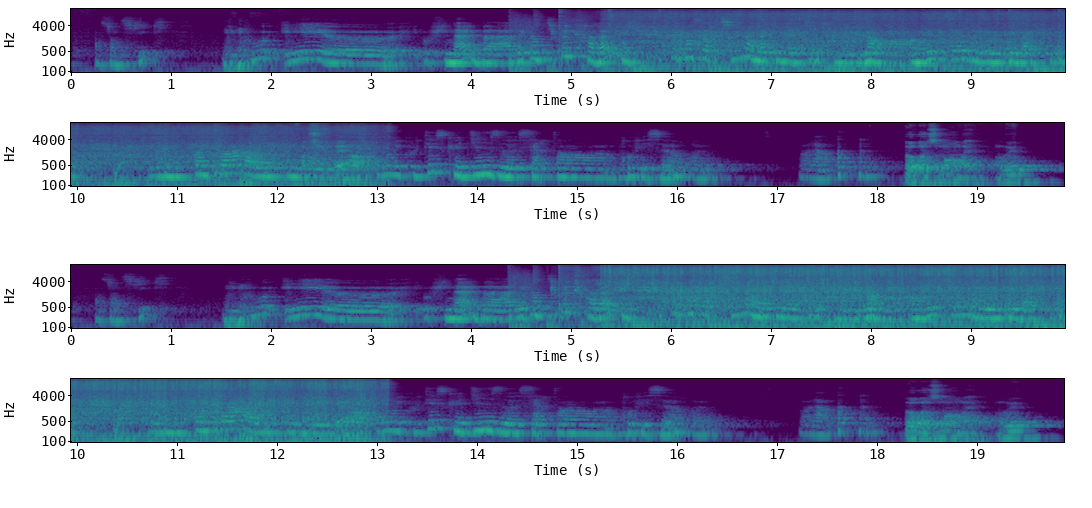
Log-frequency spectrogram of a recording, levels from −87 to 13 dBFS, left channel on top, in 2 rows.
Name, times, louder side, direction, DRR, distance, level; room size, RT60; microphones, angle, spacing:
voice 1, 0.2-0.9 1.5-10.0 10.7-16.4 17.2-18.0, left 2 dB, 30° left, 0 dB, 0.4 m, -37 dB
sound 1, 4.4-8.2 8.6-12.2, right 1 dB, 30° right, 0.7 m, -44 dB
sound 2, 4.8-13.1, right 7 dB, 55° right, 0.4 m, -35 dB
voice 2, 12.2-13.0 18.3-19.4, left 1 dB, 75° left, 1 dB, 1.0 m, -37 dB
4.6 x 4.5 x 2.4 m, 1.1 s
head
